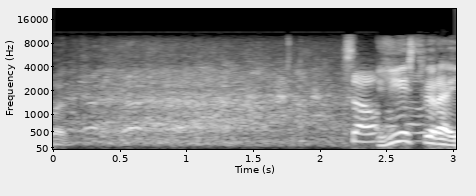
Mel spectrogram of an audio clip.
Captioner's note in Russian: Смех в зале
